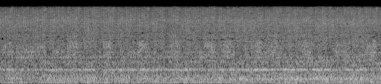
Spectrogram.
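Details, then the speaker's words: 1987 Mitsubishi L300 diesel after a full tune-up: steady, even idle with a soft clatter and no misses or hunting. The old engine sounds smooth and healthy. "itu bukan tidak ekstrim bekasnya guys ya halus ya kedengarannya seperti biasa aja"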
